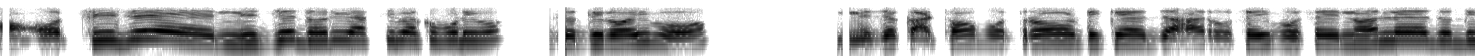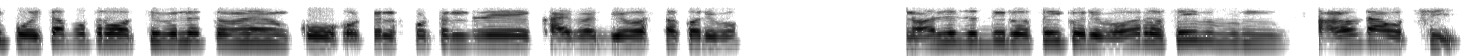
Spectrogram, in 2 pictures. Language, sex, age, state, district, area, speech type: Odia, male, 45-60, Odisha, Nabarangpur, rural, conversation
